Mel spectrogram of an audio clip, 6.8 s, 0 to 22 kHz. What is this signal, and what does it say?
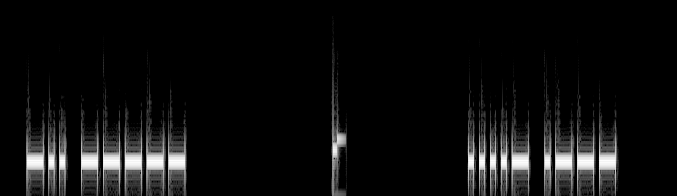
Morse code, heard as a keyed tone, about 22 wpm, 700 Hz. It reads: D0 4J
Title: Single-Letter Single-Number 22wpm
